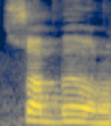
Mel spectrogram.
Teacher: با ساکن ہے، حروف قلقلہ میں سے ہے، قلقلے کے ساتھ ادا کیا جائے گا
